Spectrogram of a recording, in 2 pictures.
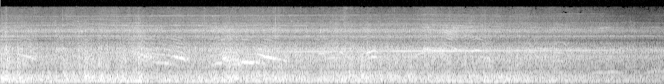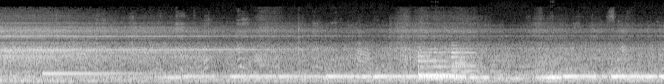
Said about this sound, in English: So sorry, but we have to discontinue our drink service. We are hitting a bit of turbulence. Flight attendants, please take your seats.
